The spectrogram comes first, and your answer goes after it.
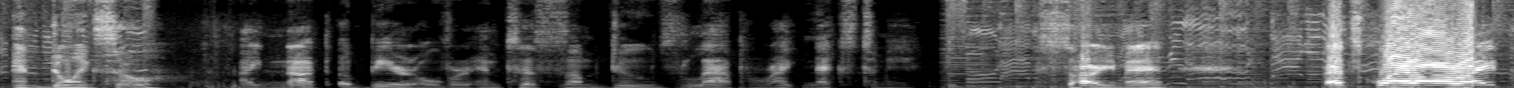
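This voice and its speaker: Slow, low-voiced male audiobook narrator. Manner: conversational, profane, storytelling delivery. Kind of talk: first-person dramatic audiobook narration.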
